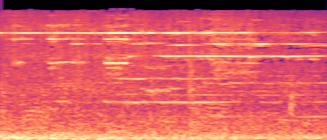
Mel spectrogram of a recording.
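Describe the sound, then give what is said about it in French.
Train wheels squeal faintly as a train brakes while rolling slowly onto a long bridge: thin, high steady tones shift and overlap above a soft low rumble of the moving train. “le train s'engage sur un pont, un long pont, les roues crissent, nous freinons, et le train s'arrête exactement au milieu du pont.”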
